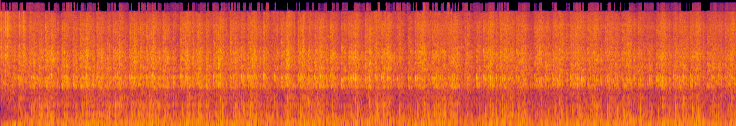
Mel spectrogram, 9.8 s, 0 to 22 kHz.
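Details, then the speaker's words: Mopar V8 just fitted with high-flow J heads and exhaust manifolds reinstalled, with a slight exhaust leak. Loud, choppy idle with a loping thump about once a second over exhaust rumble; more cam thump than before. Normal lopey cam idle. "yeah that sounds good well guys it seems as though she's doing a little more thumping now with these though high flow heads"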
